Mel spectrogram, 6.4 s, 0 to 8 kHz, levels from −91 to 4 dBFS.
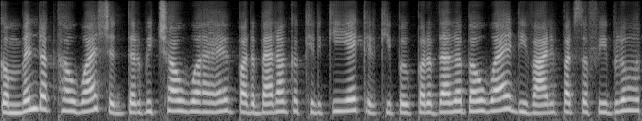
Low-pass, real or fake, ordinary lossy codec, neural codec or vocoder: none; fake; none; codec, 16 kHz, 0.2 kbps, FocalCodec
